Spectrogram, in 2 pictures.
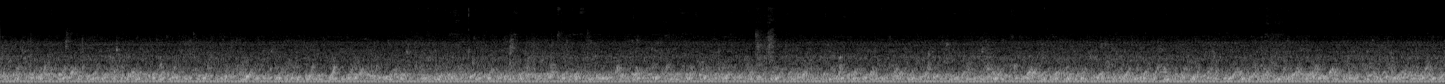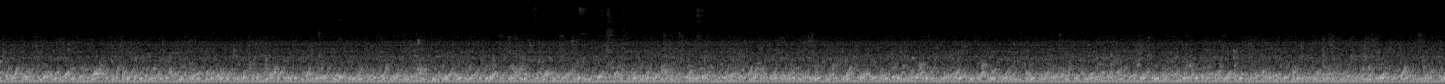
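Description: Aquarium water bubbling and running steadily over a constant low hum.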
